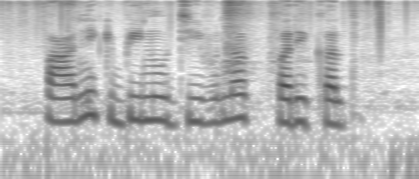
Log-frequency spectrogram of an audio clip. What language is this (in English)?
Maithili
